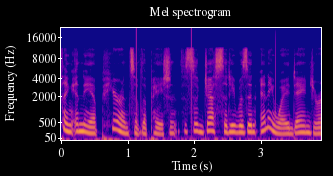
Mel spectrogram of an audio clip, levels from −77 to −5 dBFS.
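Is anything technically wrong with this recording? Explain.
Yes. Bit error spikes occur at 1.13 s, 1.96 s and 3.22 s, reaching about -3 dBFS, -3 dBFS and -15 dBFS. A flipped bit throws one or two samples up by a power of two before they return, giving a sharp broadband tick unrelated to the speech, unlike a splice click, which coincides with a signal discontinuity.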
